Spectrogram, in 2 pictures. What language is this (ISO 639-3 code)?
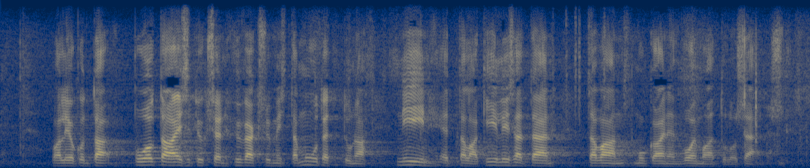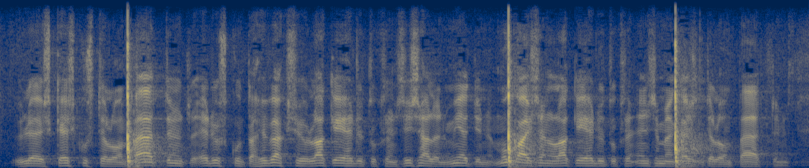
fin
